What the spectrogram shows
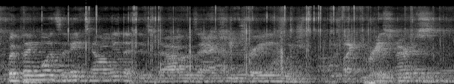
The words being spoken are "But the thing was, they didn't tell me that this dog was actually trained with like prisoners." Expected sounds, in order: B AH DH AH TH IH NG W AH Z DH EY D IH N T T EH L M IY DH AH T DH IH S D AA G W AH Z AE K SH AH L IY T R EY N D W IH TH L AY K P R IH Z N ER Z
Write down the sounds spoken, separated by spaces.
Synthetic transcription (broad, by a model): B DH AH TH IH NG W AH Z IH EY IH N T T EH L M IY DH AH T DH IH S D AA G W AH Z AE K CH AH L IY T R EY N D W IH L AY K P R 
